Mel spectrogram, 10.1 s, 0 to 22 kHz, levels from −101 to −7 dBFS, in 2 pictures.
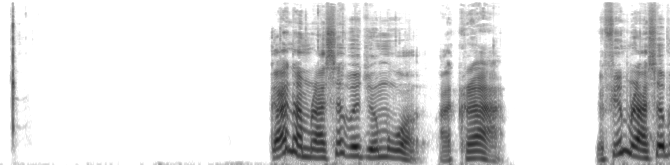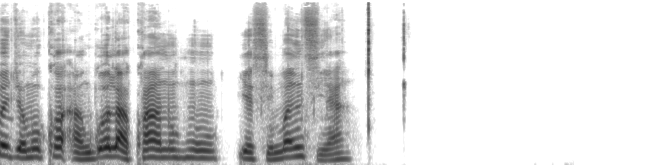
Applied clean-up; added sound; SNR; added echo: neural mask model Resemble Enhance denoiser.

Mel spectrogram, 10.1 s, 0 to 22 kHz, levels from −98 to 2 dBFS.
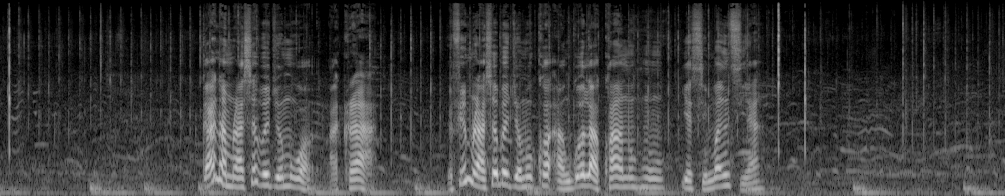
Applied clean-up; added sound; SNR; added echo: none; Crowd; 18 dB; none.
